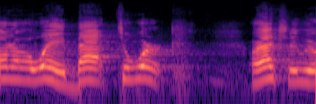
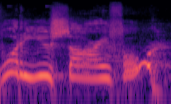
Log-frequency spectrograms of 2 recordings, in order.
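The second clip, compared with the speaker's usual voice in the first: much softer, puzzled question; soft puzzled reply; 11 dB quieter than usual. Retold or imitated. Pastor answering the officer, softly puzzled. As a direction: ask it gently, baffled. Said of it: "I said".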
